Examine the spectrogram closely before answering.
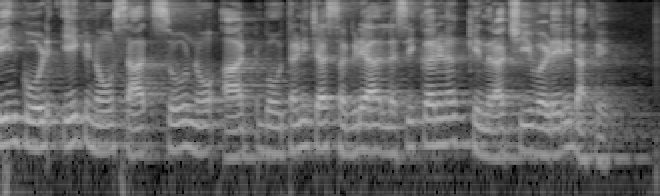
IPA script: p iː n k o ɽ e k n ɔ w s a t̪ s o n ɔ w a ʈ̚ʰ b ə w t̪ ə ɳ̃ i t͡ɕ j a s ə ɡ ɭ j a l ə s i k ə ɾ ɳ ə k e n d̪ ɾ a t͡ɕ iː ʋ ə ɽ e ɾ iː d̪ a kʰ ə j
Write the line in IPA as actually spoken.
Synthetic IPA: p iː n k o ɽ e k n ɔ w s a t̪ s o n ɔ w a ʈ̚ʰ b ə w t̪ ə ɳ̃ i t͡ɕ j a s ə ɡ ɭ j a l ə s i k ə ɾ ɳ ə k e n d̪ ɾ a t͡ɕ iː ʋ ə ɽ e ɾ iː d̪ a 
